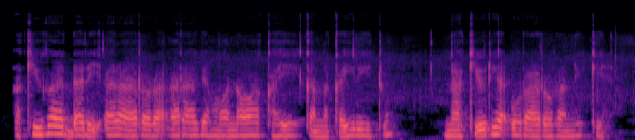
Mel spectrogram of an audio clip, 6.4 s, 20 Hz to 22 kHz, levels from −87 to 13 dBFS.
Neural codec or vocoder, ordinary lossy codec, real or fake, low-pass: vocoder, 44.1 kHz, 128 mel bands every 512 samples, BigVGAN v2; none; fake; 14.4 kHz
